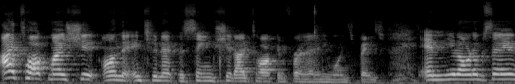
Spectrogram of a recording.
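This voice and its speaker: Speaking in a raised, projected voice, a man with an American accent has a high pitch and an animated tone at a moderate pace. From Boston, US. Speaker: comedian. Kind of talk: stand-up.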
